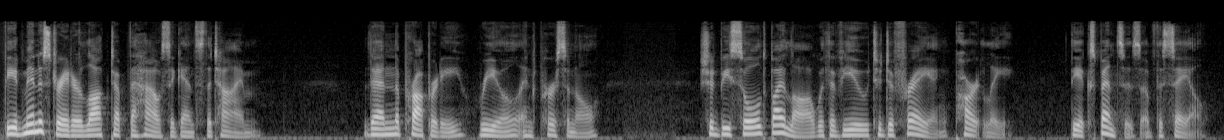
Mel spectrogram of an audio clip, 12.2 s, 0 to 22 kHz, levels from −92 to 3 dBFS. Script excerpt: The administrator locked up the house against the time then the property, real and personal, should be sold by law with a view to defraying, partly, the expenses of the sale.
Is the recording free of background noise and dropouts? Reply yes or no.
yes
